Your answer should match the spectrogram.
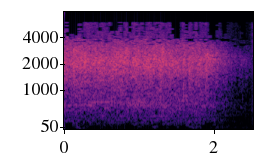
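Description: A theatre audience at the Nemzeti Színház applauds as the curtain falls on the first act of a stage version of Mikszáth Kálmán's A Noszti fiú esete Tóth Marival, a dense steady roar of many hands clapping that holds strong, then thins and fades near the end. No voices are heard.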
